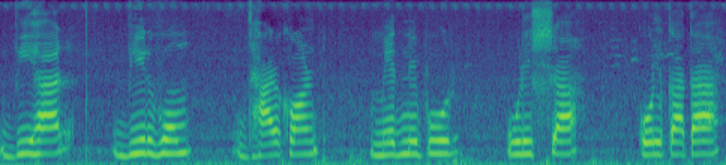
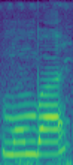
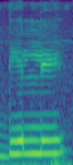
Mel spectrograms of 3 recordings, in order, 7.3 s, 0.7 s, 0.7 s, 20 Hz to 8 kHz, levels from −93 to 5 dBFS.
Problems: none marked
